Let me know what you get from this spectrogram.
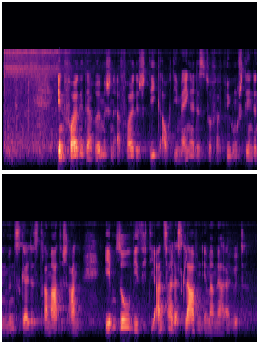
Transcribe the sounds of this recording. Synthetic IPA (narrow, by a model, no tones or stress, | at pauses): ʔɪnfɔlɡədeːɐʁøːmɪʃn̩ʔɛ̰ɐfɔlɡəʃtiːka̰ʊxd̥iːmɛŋədɛst͡suːɐfɛɐfyːɡʊŋʃteːəndən̩mʏnt͡sɡ̥ɛldəsd̥ʁamaːtʰɪʃʔa̰nʔeːbm̩zoːviːzɪçd̥ḭːʔa̰nt͡saːldeːɐskl̥aːvn̩ʔɪ̰mɐmeːɐʔɛ̰ɐhøːtʰə̥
